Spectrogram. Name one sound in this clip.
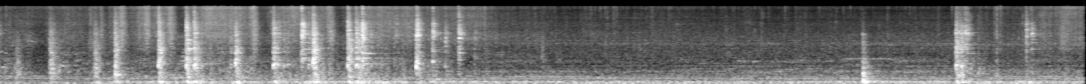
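Flames roar up in a burst of fire.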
